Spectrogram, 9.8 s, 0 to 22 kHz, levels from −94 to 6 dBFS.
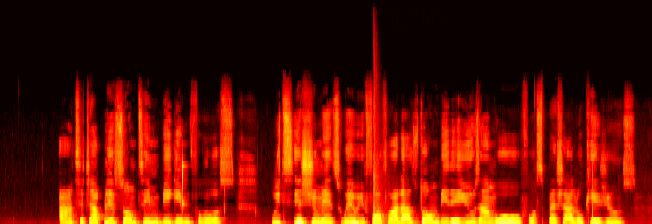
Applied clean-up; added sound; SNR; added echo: none; Fireworks; 13 dB; none.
